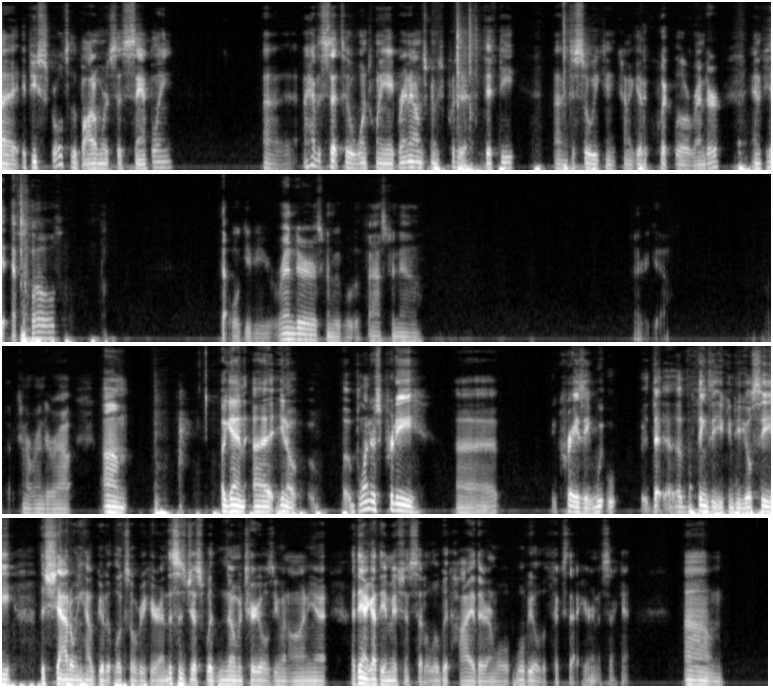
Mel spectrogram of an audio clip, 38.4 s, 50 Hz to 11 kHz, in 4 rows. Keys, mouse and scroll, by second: 24.4-27.6 middle drag.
